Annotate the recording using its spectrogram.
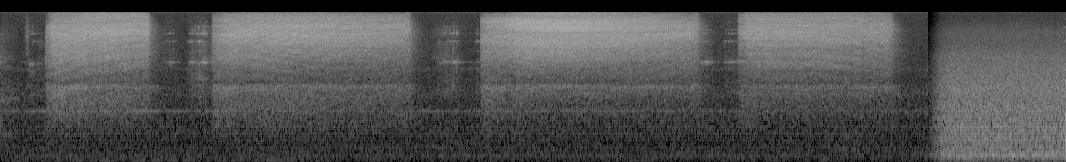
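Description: Aerosol spray can of clear lacquer spraying in four long bursts of hiss, each one and a half to three and a half seconds, with short pauses between. About two seconds before the end a steadier, lower background noise takes over.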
